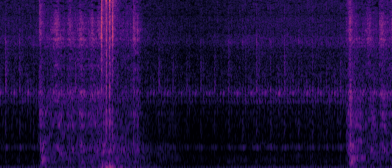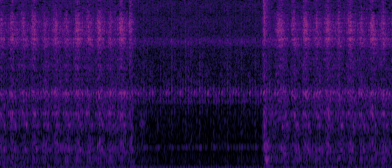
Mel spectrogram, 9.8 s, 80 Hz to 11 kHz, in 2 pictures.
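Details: 1970s Layton roller compactor, Ford Taunus 60-degree V4, fuel pump switched on, good battery: starter grinds on at a steady, even pace with no firing at all; crank no start from corroded ignition points.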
